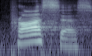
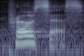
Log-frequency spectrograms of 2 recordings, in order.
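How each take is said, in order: First: The word is said with an American accent. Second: The word is said with a Canadian accent. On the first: "So what would an American say?" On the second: "What does Canadian say?"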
